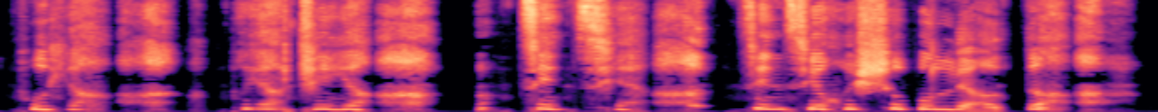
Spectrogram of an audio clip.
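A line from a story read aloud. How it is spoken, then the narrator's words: Soft breathless panting. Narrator (Chinese): 不由娇喘道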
